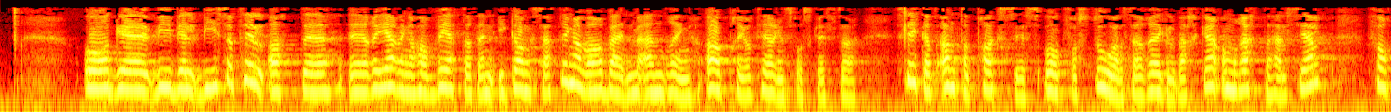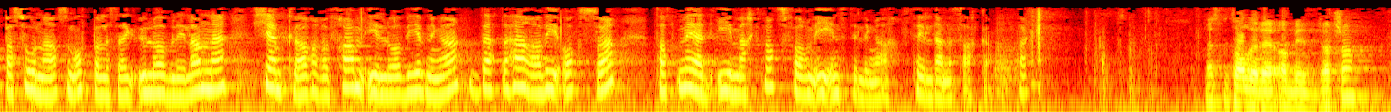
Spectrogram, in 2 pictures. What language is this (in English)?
Norwegian Nynorsk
